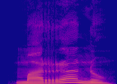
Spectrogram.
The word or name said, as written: marrano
